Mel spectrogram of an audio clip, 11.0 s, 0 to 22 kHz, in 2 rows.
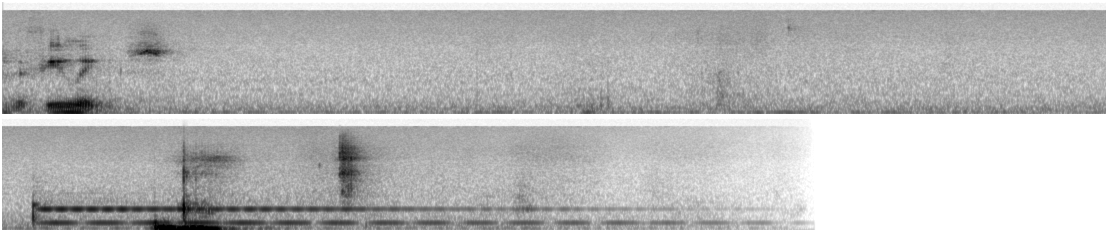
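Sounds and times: singing bowl ringing: 0:05.7 - 0:08.8
loud low thump: 0:06.3 - 0:06.8.

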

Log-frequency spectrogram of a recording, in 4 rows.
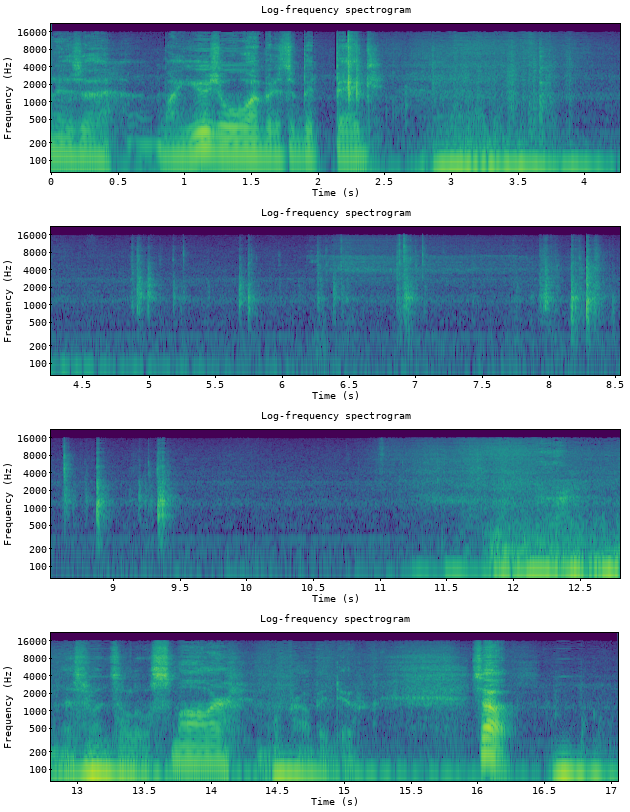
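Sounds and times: small items clicking and tapping: 0:04.8 - 0:09.5.

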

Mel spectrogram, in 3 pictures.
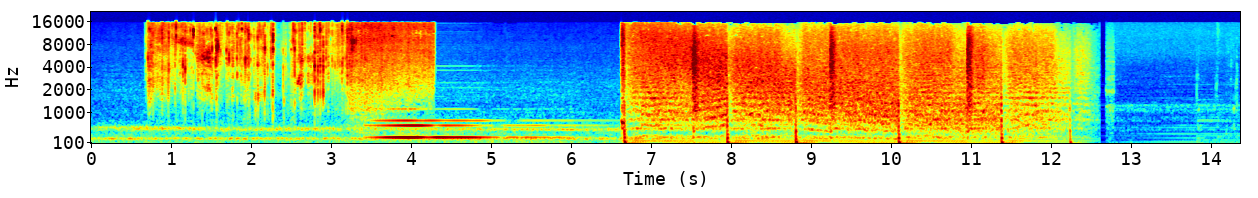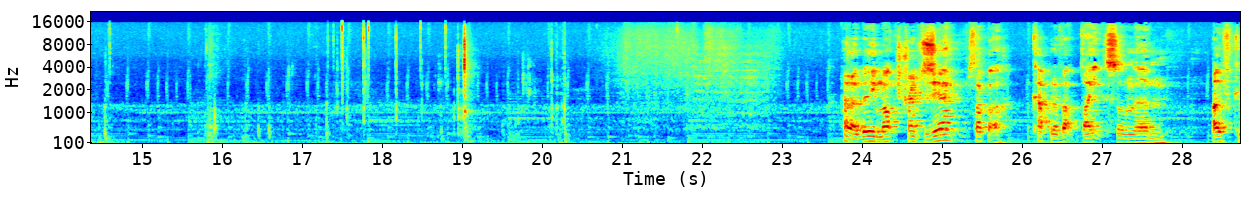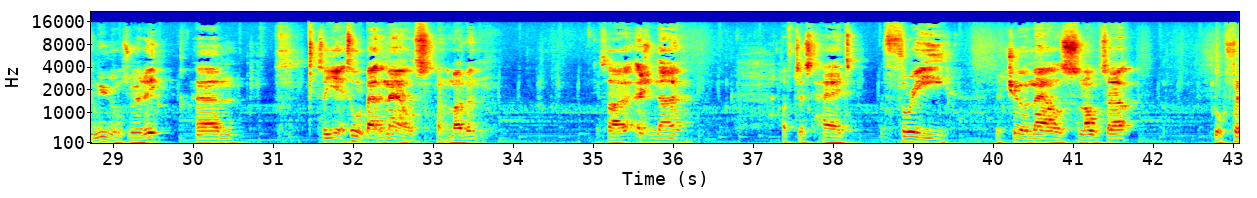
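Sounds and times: low steady hum: 0:00.0 - 0:06.6
steady low drone: 0:00.0 - 0:12.6
crackling and crunching with clicks: 0:00.7 - 0:03.6.

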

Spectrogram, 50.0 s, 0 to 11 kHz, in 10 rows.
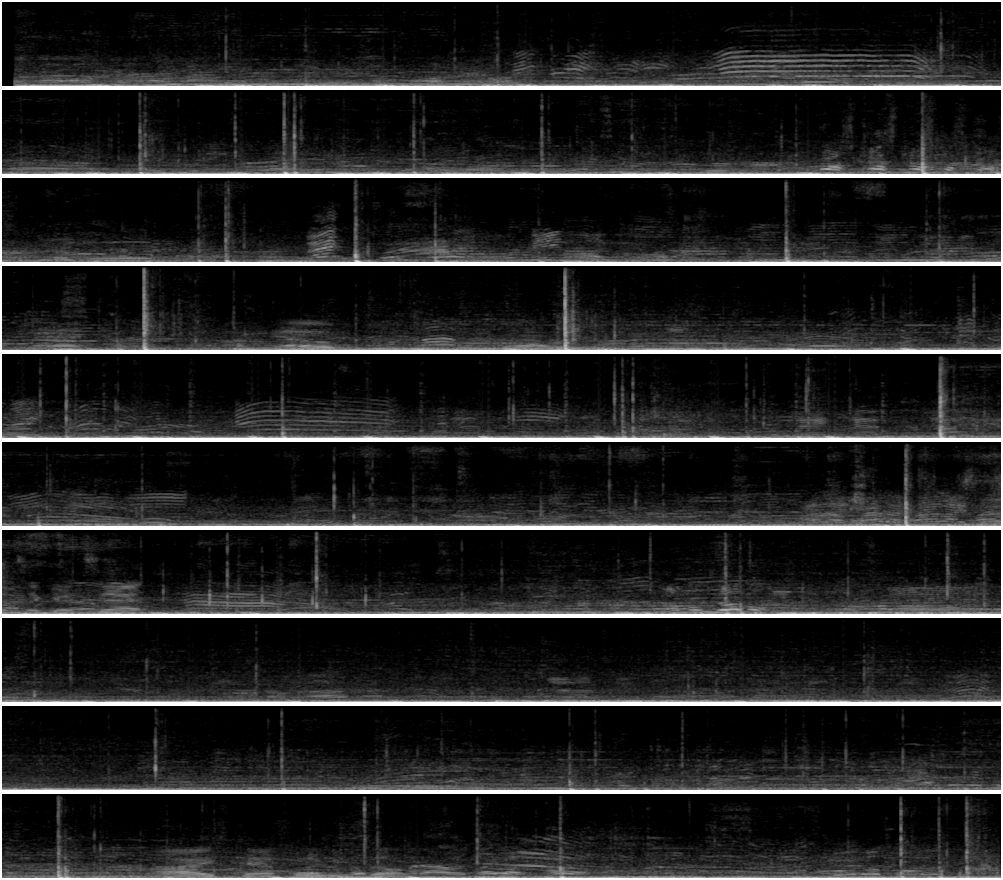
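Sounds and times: background music with heavy bass: 0:00.1 - 0:09.6, 0:16.2 - 0:24.6, 0:33.0 - 0:41.2
players shouting: 0:02.8 - 0:10.7, 0:29.0 - 0:35.1
hands slapping volleyball: 0:22.5 - 0:24.8.

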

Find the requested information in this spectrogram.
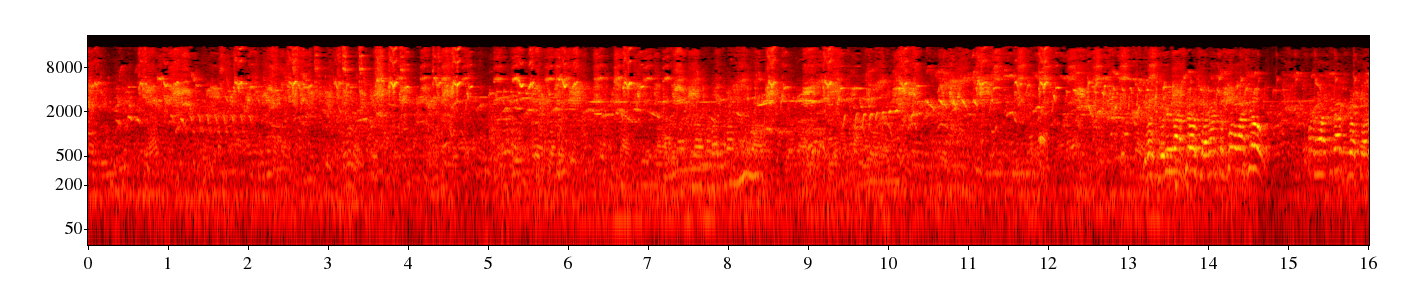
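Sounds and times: background chatter of voices: 0:00.0 - 0:16.0
bird singing chirps and trills: 0:00.0 - 0:16.0.

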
